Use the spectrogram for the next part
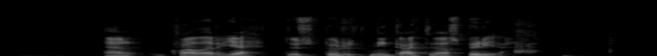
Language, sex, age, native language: Icelandic, male, 40-49, Icelandic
